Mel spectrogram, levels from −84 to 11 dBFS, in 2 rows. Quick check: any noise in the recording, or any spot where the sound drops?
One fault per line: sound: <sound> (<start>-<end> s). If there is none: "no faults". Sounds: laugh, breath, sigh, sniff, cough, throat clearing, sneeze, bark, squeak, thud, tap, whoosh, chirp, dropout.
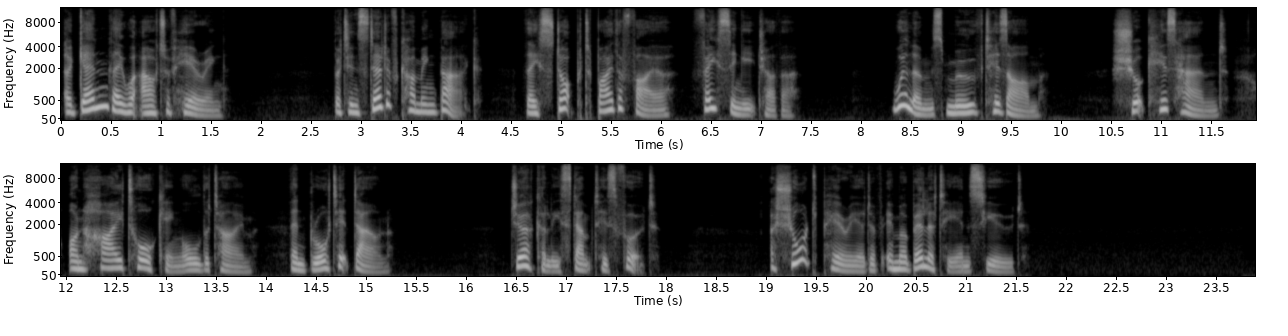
no faults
